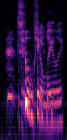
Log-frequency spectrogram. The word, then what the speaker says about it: shillelagh: Shillelagh. Shillelagh. Shillelagh. Yes. Say it with a little leprechaun twang.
